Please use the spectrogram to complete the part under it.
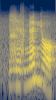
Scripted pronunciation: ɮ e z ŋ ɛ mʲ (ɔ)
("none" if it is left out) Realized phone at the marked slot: ɔ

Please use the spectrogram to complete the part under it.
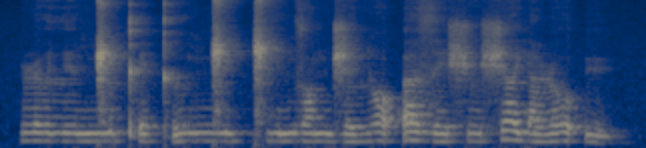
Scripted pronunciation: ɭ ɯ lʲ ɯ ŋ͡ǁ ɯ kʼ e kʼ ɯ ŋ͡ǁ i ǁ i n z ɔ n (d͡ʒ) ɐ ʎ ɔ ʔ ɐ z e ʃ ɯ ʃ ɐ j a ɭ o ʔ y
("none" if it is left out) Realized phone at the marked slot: d͡ʒ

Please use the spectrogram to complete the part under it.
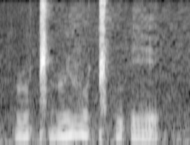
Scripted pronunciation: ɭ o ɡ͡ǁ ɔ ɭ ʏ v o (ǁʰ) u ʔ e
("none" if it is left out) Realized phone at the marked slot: ǁʰ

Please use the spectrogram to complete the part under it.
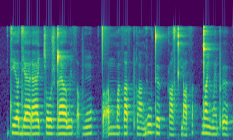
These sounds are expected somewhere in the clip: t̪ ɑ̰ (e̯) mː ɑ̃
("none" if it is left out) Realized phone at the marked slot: ɐ̯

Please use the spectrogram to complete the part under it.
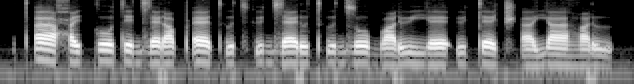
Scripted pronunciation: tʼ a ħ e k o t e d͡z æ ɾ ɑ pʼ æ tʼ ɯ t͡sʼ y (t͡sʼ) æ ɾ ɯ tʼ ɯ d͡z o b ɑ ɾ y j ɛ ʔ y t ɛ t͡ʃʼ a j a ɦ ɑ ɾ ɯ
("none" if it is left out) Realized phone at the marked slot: d͡z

